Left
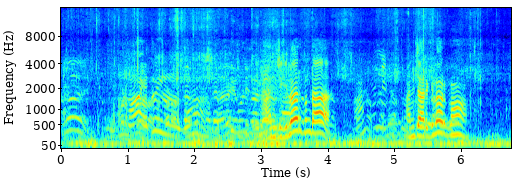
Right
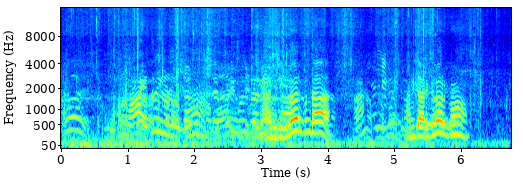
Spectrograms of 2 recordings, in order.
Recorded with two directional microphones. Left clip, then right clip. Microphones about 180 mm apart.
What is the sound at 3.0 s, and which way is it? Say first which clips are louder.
Speech: left 3 dB; 5° right (ahead or behind).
